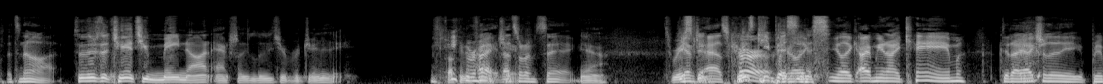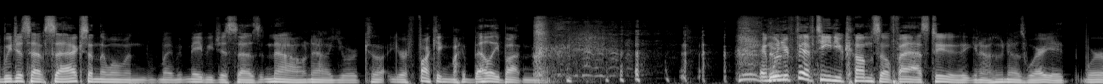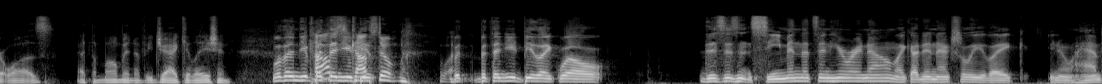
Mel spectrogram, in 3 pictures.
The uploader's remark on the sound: Phone calls and listener email.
